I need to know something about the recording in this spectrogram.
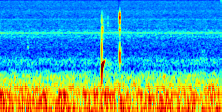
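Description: A short electronic blip sounds as a game chat message arrives.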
